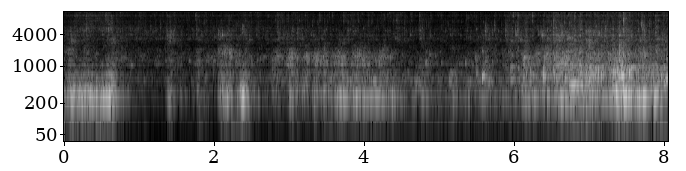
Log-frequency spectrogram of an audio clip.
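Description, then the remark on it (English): A toilet flushes, a rushing gurgle of water that swells, eases briefly, then surges louder again toward the end as the bowl drains and refills. “So let's flush away those Sacramento Kings.”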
